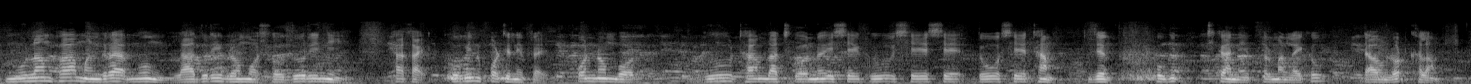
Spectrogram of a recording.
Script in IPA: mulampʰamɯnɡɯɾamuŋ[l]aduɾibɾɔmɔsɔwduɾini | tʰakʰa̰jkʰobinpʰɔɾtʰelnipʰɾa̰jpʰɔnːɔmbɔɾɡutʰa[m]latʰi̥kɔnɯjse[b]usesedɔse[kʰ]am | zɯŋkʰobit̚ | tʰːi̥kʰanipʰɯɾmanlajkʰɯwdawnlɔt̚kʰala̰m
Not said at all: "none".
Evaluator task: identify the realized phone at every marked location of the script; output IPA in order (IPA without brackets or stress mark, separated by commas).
l, m, ɡ, tʰ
